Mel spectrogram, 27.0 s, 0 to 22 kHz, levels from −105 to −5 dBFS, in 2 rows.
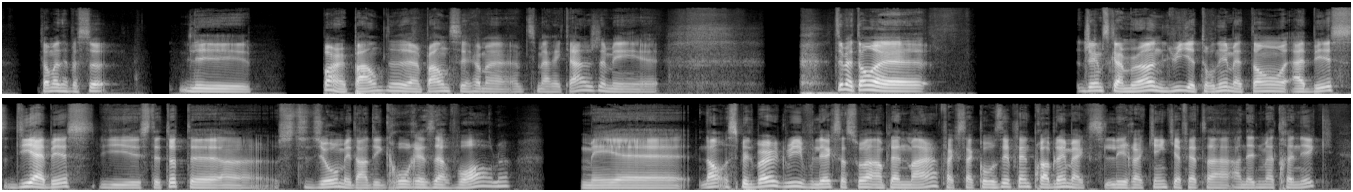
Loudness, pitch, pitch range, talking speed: -24 LUFS, 130 Hz, 115-150 Hz, 165 wpm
